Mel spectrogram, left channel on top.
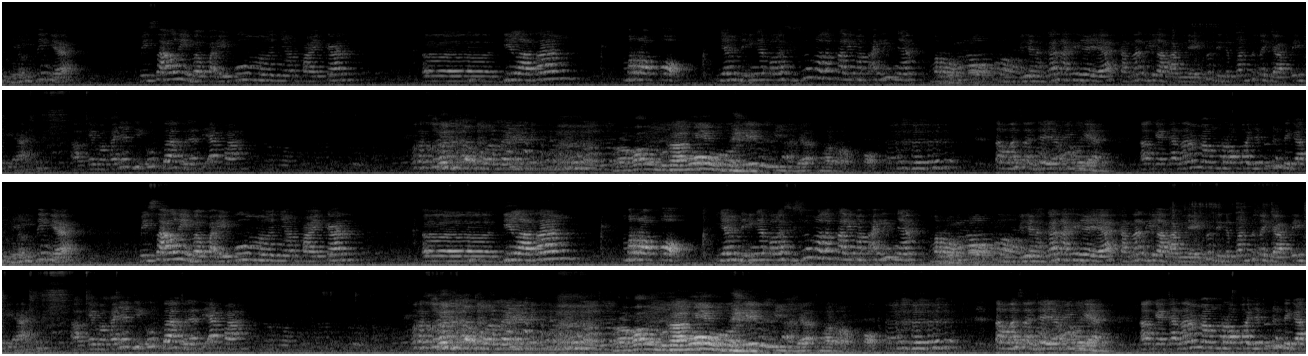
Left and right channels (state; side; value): quieter; left; 7.8 dB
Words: ya. Misal nih Bapak Ibu menyampaikan dilarang merokok, yang diingat oleh siswa malah kalimat akhirnya merokok. Iya kan akhirnya ya, karena dilarangnya itu di depan tuh negatif ya. Oke, makanya diubah berarti apa? Merokok tidak boleh. Rokok Kami membunuhmu. murid tidak merokok. Sama saja ya Ibu ya. Oke, karena memang merokoknya itu udah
